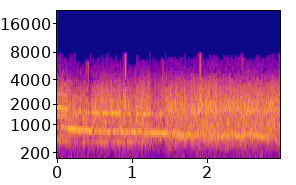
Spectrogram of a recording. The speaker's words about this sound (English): Applaud and cheer, because that is a record made by your brothers.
